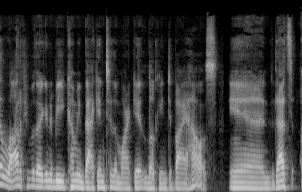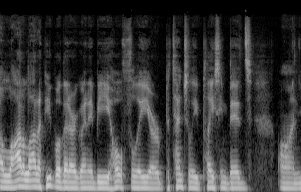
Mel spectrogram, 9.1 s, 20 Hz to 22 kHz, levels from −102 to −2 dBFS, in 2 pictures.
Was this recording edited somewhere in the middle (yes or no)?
yes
